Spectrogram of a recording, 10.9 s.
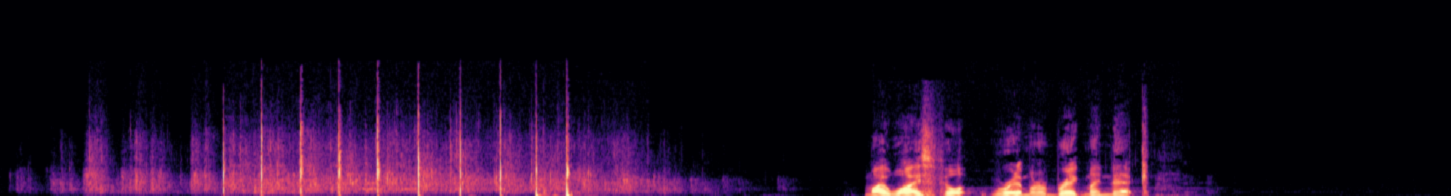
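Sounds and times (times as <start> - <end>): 
group clapping: 0.0 - 5.9
speech: 6.5 - 8.6.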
